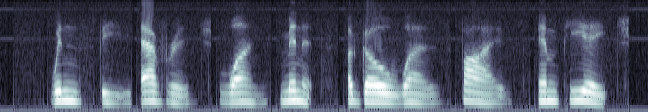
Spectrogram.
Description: Weather Word connects to a standard telephone line, can run on batteries, and answers the phone with a pleasing female voice
Typical Telephone Answer:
